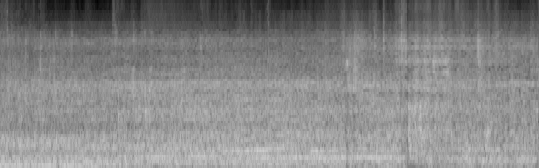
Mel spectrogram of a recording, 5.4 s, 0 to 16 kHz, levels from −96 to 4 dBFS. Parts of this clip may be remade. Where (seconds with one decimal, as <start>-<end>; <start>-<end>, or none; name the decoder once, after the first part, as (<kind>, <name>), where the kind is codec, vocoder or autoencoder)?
2.7-3.8 (codec, SNAC); 4.9-5.4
